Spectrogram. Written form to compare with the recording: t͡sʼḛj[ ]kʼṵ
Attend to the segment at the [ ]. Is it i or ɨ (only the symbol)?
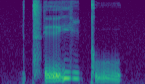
i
